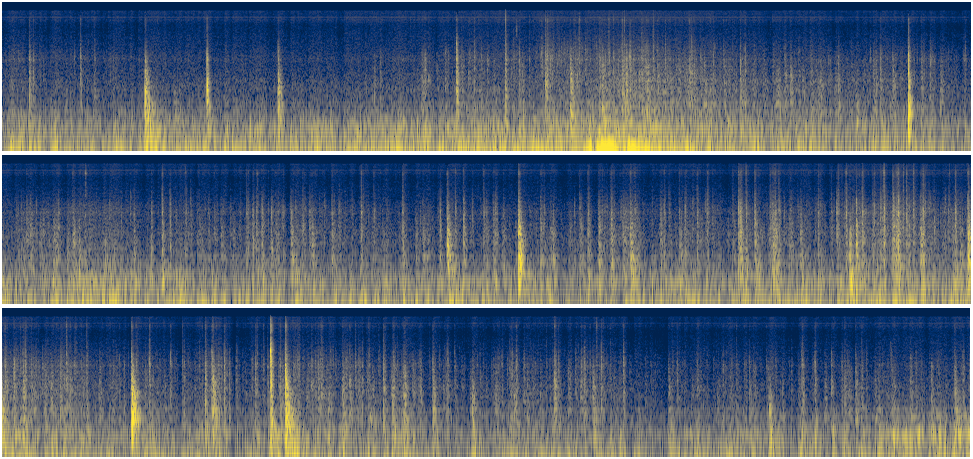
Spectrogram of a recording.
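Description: Rain falling on a car, heard from inside the cabin: a steady patter with scattered drops tapping sharply on the roof and windshield, a few of them much louder near the end. A low rumble swells and fades about six seconds in.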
